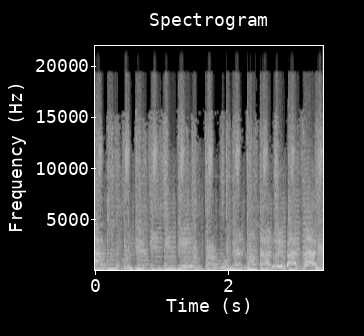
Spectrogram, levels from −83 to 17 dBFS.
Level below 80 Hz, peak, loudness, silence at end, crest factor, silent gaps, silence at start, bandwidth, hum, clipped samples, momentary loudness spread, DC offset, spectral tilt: -20 dBFS; 0 dBFS; -5 LUFS; 0 s; 6 dB; none; 0 s; over 20 kHz; none; 0.5%; 2 LU; under 0.1%; -3.5 dB/octave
